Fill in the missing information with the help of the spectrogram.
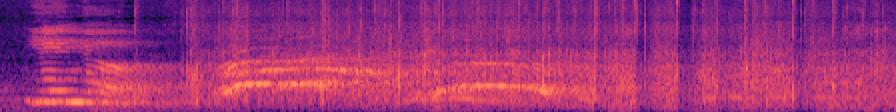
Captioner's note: audience applauds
